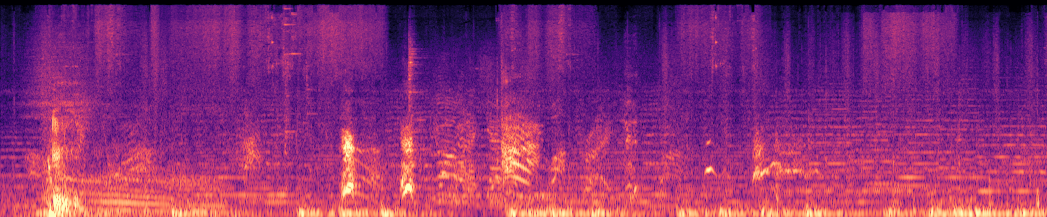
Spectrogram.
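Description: A dog in the Kingdom Come Deliverance II video game barks and yips in several sharp bursts with some whimpering, mixed with a voice talking.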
